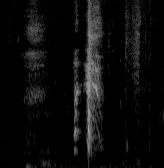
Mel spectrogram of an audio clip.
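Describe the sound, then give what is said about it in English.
A single sharp sneeze, preceded by a breathy intake and ending in an explosive burst, followed by a faint sniff or exhale. No talking. “And excuse my sneezes”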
